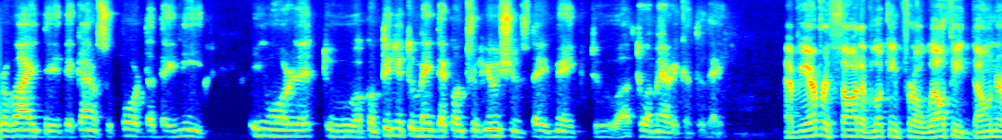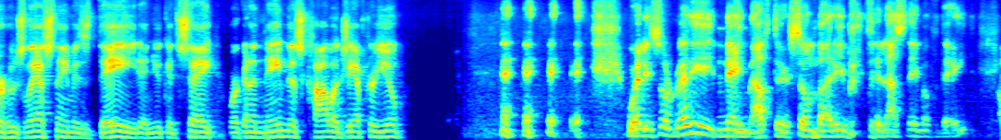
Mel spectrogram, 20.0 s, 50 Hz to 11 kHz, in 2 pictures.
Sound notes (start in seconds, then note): 15.0 laughs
